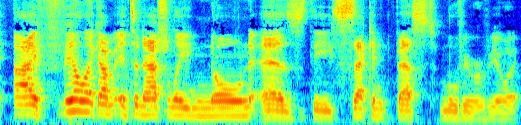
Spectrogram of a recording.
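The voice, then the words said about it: Thick Boston accent. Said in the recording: “You're actually just a little twinge away from the Australian accent, but you have a very thick Boston accent.”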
